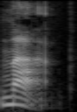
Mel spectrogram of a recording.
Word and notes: nap: British English

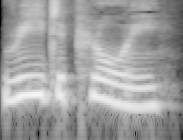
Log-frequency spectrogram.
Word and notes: redeploy: British English

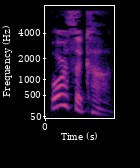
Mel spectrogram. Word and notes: orthicon: British English

